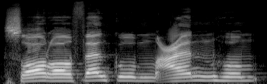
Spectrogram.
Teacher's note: صاد موٹا، را موٹا، باقی اس میں باریک ہیں۔ صَرَفَكُمْ عَنْهُمْ، عَنْهُمْ نون ساکن کے بعد ہا ہے تو یہاں اظہار حلقی۔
